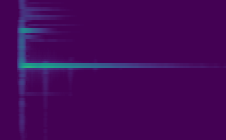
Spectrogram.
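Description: A single bright ding, like a small bell or chime sound effect, struck once and ringing out as it fades over about a second and a half.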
